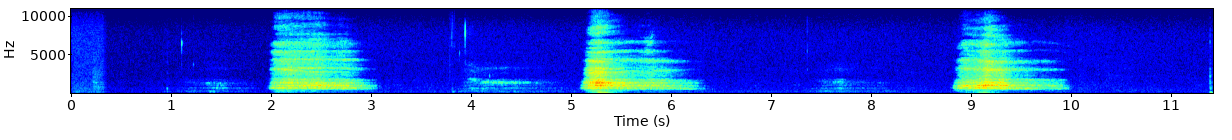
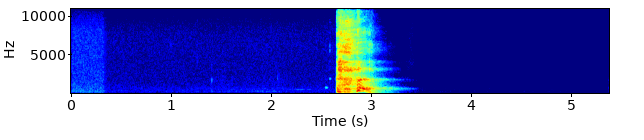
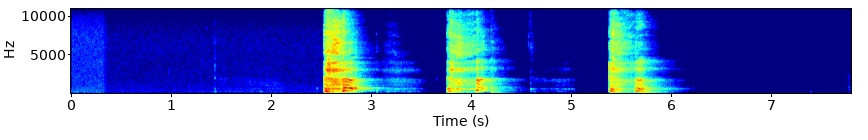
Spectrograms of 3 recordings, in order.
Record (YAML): exhalation_length: 11.4 s
exhalation_amplitude: 6863
exhalation_signal_mean_std_ratio: 0.36
cough_length: 5.4 s
cough_amplitude: 29203
cough_signal_mean_std_ratio: 0.2
three_cough_length: 7.8 s
three_cough_amplitude: 26477
three_cough_signal_mean_std_ratio: 0.25
survey_phase: beta (2021-08-13 to 2022-03-07)
age: 45-64
gender: Female
wearing_mask: 'No'
symptom_cough_any: true
symptom_onset: 12 days
smoker_status: Never smoked
respiratory_condition_asthma: false
respiratory_condition_other: false
recruitment_source: REACT
submission_delay: 1 day
covid_test_result: Negative
covid_test_method: RT-qPCR
influenza_a_test_result: Negative
influenza_b_test_result: Negative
